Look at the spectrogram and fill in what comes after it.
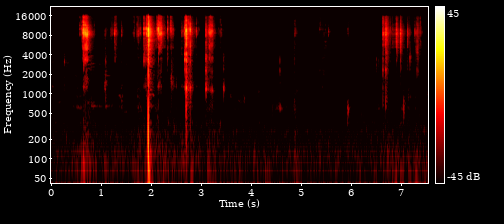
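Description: Close-up eating sounds of a person chewing and biting food, in short bursts. The loudest is a sharp click about two seconds in, and the chewing stops for about three seconds before a last cluster near the end.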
